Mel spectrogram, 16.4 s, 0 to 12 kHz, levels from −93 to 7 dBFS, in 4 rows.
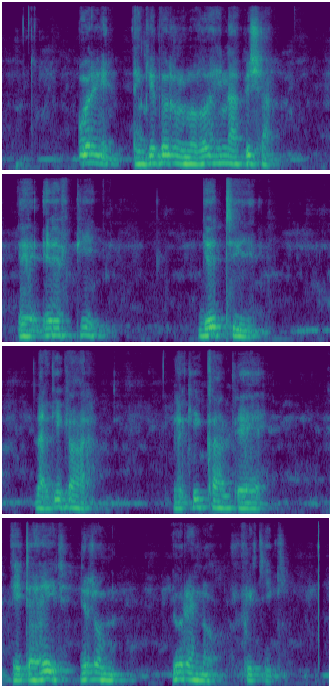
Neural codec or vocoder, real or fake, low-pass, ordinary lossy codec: codec, 24 kHz, 3 kbps, HILCodec; fake; 10.8 kHz; none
